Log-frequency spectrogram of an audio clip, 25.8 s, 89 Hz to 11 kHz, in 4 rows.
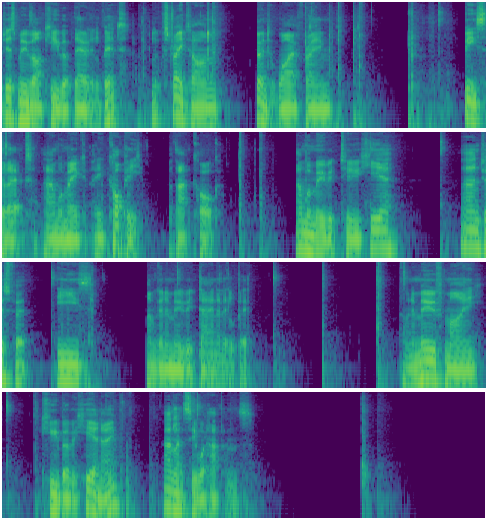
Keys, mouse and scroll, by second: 0.1 click, 1.1-1.8 scroll up 1, 1.8 KP_1, 2.8 z, 4.1 a, 4.4 a, 4.7 a, 5.4 b, 5.8 click, 7.1-7.9 scroll down 2, 9.6 shift+d, 11.3-12.6 drag, 14.0 z, 15.2 click, 17.4 middle click, 17.9 a, 18.1 right click, 18.3 click, 20.0 middle click, 21.3 click.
